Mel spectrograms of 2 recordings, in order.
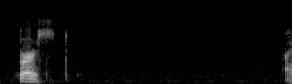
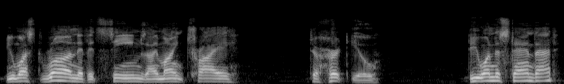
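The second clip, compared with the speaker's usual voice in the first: loud, higher urgent warning; urgent call over wind; 8 semitones higher, 6 dB louder than usual. A narrator's reading. Narrator warning Richard over the wind, loud and urgent. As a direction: shout the warning into the gale. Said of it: "I said over the rising wind".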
